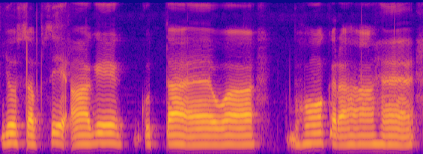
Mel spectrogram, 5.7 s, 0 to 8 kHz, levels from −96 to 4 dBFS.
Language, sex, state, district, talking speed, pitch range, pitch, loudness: Hindi, male, Jharkhand, Palamu, 95 wpm, 125-135 Hz, 130 Hz, -16 LUFS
